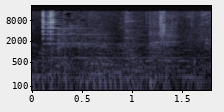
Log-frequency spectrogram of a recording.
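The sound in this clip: Glasses clinking in a toast aboard a ferry, a few faint, bright clinks, one at the start and another later, set against low background voices.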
